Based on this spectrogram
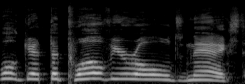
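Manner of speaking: shouting voice. Retelling how the farmer running the event yelled across the crowd: imitating someone yelling. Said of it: "yelling over the crowd to me what to say".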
